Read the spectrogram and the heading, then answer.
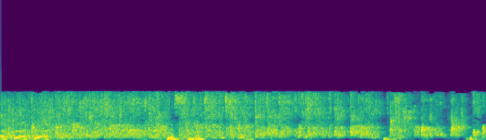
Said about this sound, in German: Gebt doch mal einen Applaus für meine Übersetzerin.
